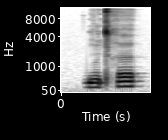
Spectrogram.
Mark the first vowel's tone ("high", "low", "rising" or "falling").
low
